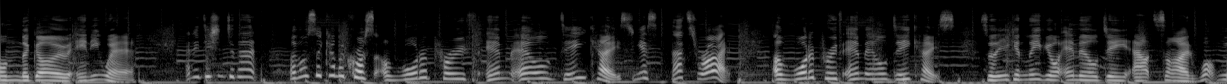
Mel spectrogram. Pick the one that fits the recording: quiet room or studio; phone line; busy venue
busy venue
